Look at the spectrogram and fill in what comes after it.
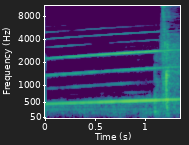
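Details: Steady electronic tone rising slowly in pitch, ending with a click, as a defibrillator set to 360 J charges for synchronized cardioversion of simulated ventricular tachycardia on an EKG rhythm generator.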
